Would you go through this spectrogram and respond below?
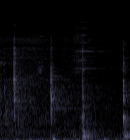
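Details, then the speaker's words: Lawnmower engine turned slowly by hand: a sharp click roughly every half second as the decompression tab slides over its pin after the intake valve shuts; decompression working normally. "see it cracking back even hear the click that's that audible click of the decompression as the tap it slides over that little pin"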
